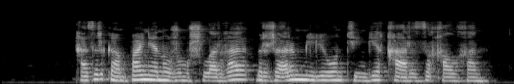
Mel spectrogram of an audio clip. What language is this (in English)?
Kazakh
